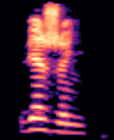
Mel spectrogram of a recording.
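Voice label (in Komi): "вежынь", Komi, female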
